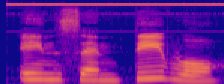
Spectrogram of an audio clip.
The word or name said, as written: incentivo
